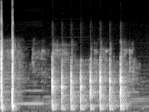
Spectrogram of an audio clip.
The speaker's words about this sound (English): He remembered that deep in the forest was a house where the singing teacher lived. He went there and knocked on the door.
